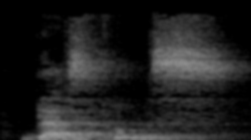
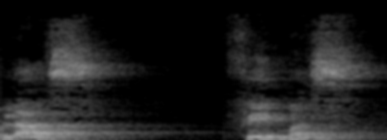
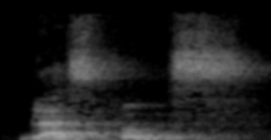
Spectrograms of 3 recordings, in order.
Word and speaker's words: blasphemous: s p h e m o u s blasphemous it's not blas famous it's blasphemous blasphemous blasphemous which means unholy after that we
